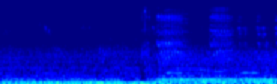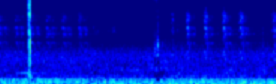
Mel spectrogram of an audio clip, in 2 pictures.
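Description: A bird calling: two harsh calls about two seconds in, then a quick run of shorter calls, over a steady low hum. A single sharp click about four seconds in.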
